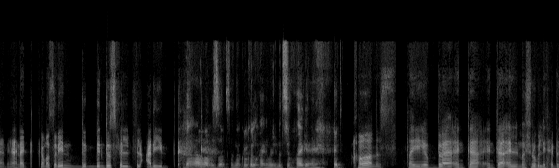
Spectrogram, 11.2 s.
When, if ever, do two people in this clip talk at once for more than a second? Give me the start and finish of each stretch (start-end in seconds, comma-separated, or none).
none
